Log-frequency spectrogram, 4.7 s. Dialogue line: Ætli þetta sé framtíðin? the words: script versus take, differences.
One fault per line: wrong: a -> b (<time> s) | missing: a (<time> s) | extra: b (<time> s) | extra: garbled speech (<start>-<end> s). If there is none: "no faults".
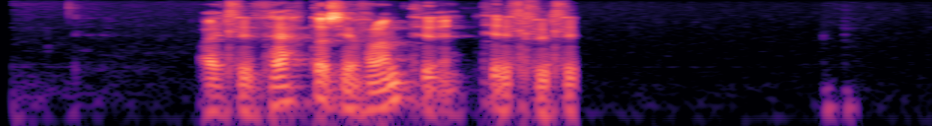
extra: garbled speech (2.4-2.9 s)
